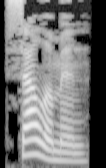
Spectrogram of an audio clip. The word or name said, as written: salamon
